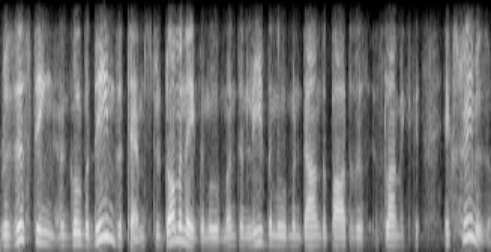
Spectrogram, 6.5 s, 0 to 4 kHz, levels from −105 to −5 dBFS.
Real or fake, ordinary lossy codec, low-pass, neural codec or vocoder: real; Opus, 24 kbps; 3.6 kHz; none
